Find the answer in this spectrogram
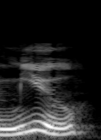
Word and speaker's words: mu: s sigma in the greek alphabet and the mu that's what it's pronounced like it looks like an m and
